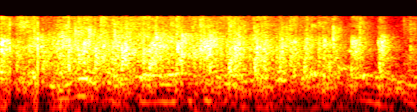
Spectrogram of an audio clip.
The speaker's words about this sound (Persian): خب خیلی ممنون، مرسی. بفرمایید دو تا تشویقش میکنم.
